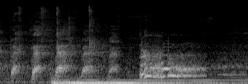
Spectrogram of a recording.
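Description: A dog playing a zombie dog on the set of Resident Evil gives two short sharp barks, then a sustained growling bark with whimpering tones, loud and near.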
